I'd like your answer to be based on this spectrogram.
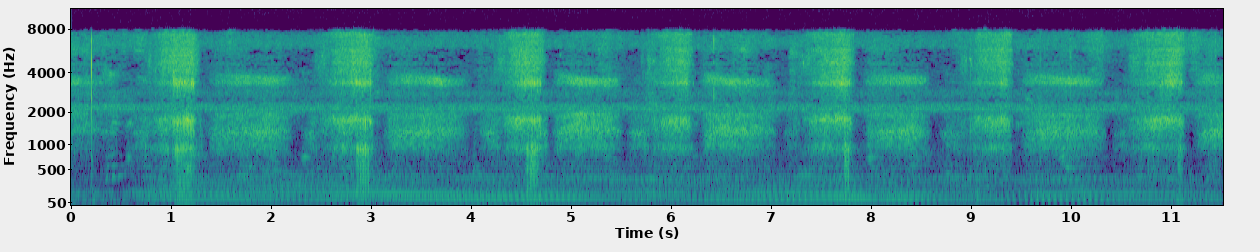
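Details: Sleeping dog: rhythmic rough breathing with snorting pulls roughly every two seconds; ordinary snoring.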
